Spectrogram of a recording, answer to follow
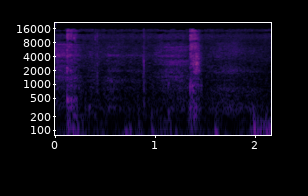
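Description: Faint footsteps and phone handling noise, with a few soft knocks and a click, the clearest a little over halfway through.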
